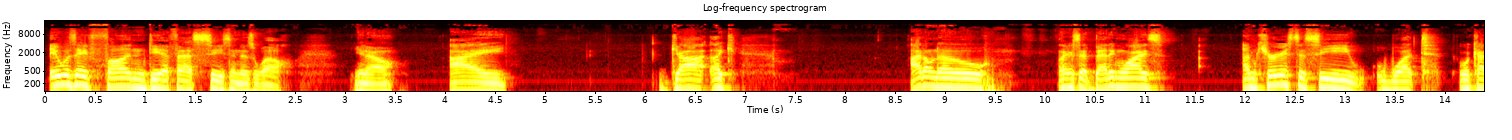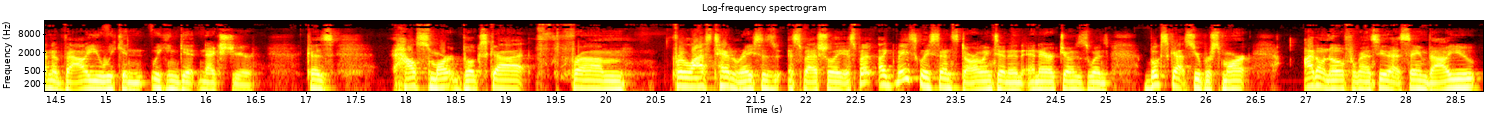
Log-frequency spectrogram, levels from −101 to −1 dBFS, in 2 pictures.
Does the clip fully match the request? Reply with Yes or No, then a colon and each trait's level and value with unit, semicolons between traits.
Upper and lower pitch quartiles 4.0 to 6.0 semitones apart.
Yes: average, 4.7 semitones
